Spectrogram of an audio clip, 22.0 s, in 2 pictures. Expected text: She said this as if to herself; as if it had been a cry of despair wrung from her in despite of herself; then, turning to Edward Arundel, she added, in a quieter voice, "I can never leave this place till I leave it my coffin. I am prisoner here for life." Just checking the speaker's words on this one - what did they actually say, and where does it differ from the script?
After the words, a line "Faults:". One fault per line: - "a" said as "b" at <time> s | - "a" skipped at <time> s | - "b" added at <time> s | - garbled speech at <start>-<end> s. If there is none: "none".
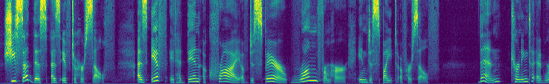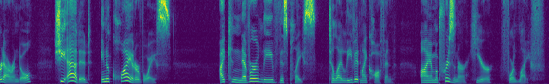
She said this as if to herself; as if it had been a cry of despair wrung from her in despite of herself; then, turning to Edward Arundel, she added, in a quieter voice, "I can never leave this place till I leave it my coffin. I am prisoner here for life."
Faults:
none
